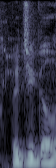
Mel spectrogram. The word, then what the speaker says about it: Bidjigal: This video clip was filmed on unceded Bidjigal, I actually know what that is, but I always pronounce it wrong. Bidjigal land, which is obviously Aboriginal land in Australia, where I was born and raised.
